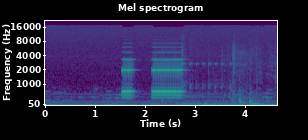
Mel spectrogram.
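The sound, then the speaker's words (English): A telephone rings twice, a short electronic trill followed by a longer one, clear over faint background noise. “This phone never rings.”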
